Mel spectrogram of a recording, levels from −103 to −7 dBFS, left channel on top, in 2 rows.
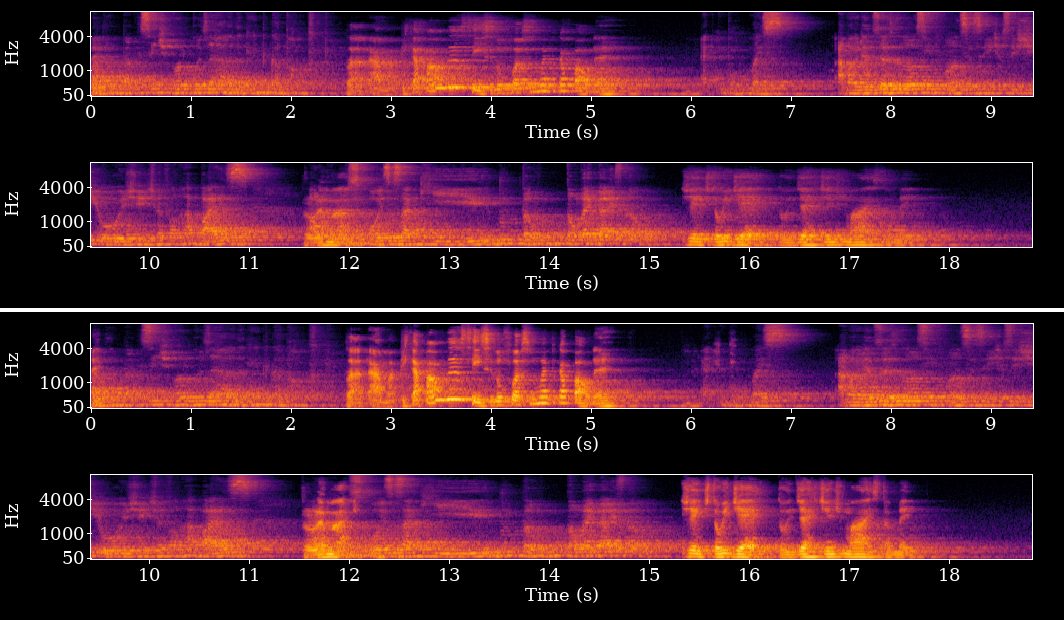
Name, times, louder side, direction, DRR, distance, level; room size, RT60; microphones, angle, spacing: voice 1, 0.0-2.3 6.1-6.9 7.5-11.3 11.6-15.0, equal, 80° left, -3 dB, 2.1 m, -34 dB
voice 2, 2.6-5.3 5.9-6.0 11.5-12.3 15.3-17.8, right 5 dB, 65° right, 12 dB, 0.4 m, -25 dB
11.5 x 6.2 x 3.1 m, 2.5 s
head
